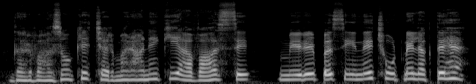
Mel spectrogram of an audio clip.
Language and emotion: Hindi, fearful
